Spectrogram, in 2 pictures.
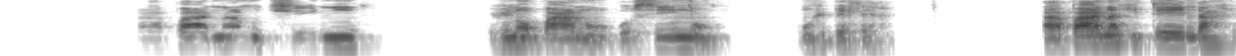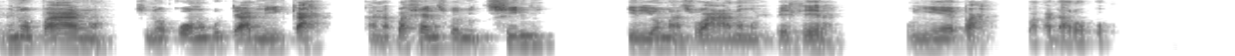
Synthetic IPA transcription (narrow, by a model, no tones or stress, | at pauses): ɦapanamut͡ʃini | ʐino̞panousimo | muʐibʱe̞ɮe̞ɾa | apanat͡ʃite̞ndaʐino̞panot͡ʃino̞konokutamika | kanaɓaʃaniswe̞mit͡ʃiniː | ɾijo̞mazuwanomuʐibʱe̞ɮe̞ɾa | kṵɲe̞pa | ɓakaɗa̰ɾo̰ːko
